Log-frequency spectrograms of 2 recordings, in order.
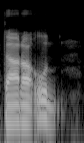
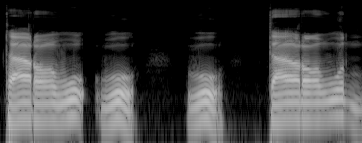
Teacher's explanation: ini waw jangan dibaca hamzah ya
